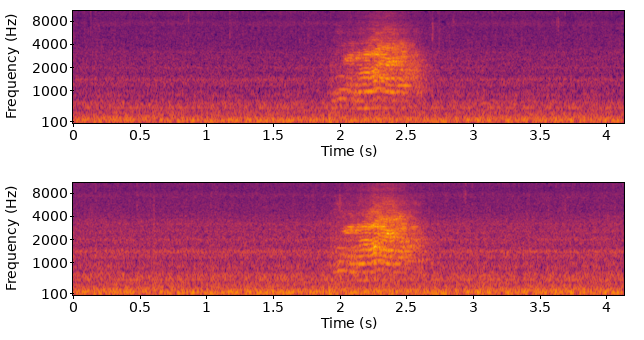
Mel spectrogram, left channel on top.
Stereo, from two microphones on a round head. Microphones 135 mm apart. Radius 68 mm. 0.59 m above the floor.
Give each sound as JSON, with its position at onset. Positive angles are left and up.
{"t": 1.9, "sound": "a cat meowing", "side_deg": -25, "distance_m": 3.5}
